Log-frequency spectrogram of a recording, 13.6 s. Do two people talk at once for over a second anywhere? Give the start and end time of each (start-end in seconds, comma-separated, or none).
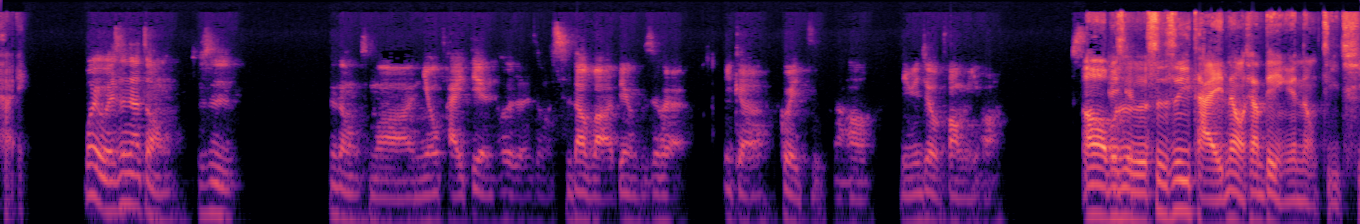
none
